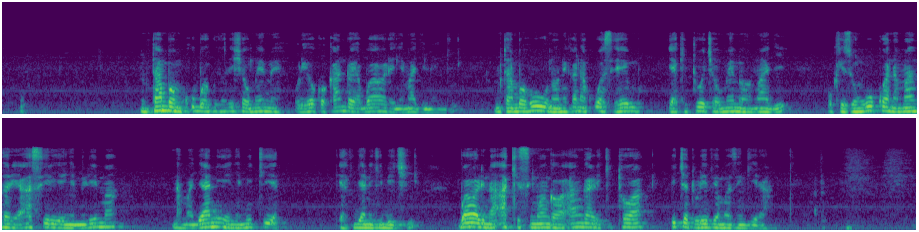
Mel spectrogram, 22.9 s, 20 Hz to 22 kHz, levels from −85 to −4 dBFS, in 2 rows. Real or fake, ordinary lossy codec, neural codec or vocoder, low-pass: real; Opus, 64 kbps; none; 7.2 kHz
